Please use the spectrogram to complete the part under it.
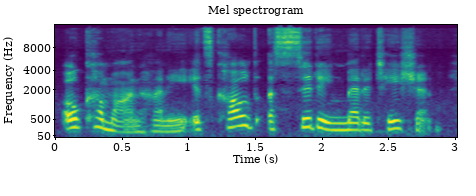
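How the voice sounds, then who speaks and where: A woman's voice: medium pitch, very animated, brisk, vocal fry, breathy edge, no echo, heavily acted. An American woman voicing a busy, nagging but affectionate mother in a storybook read-aloud. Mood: teasing, chiding. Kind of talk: storybook character reading.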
